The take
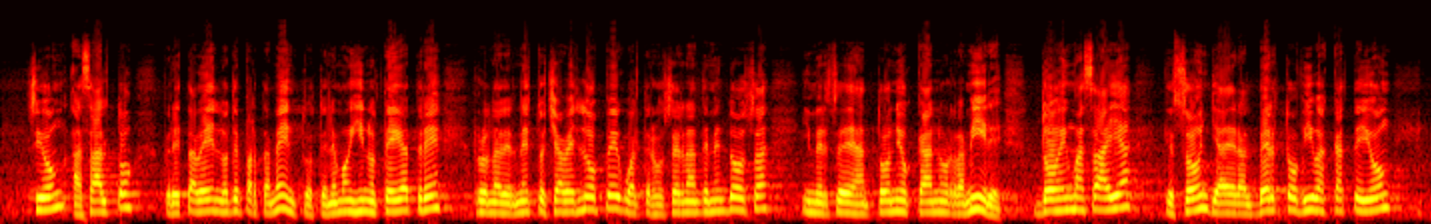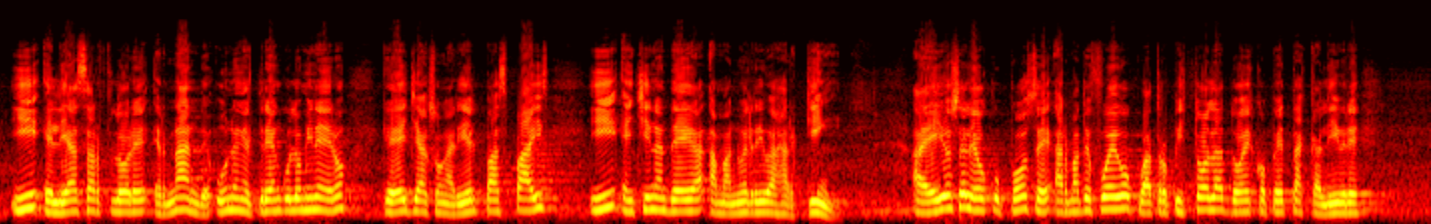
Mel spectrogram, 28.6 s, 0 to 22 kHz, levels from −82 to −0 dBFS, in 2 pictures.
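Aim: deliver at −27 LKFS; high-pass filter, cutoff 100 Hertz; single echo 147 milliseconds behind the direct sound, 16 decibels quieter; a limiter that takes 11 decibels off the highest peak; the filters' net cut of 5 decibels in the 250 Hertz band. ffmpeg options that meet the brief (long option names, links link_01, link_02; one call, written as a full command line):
ffmpeg -i in.wav -af "highpass=100,equalizer=frequency=250:width_type=o:gain=-7.5,alimiter=limit=-19.5dB:level=0:latency=1,aecho=1:1:147:0.158,volume=3.5dB" out.wav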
